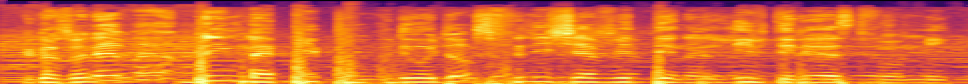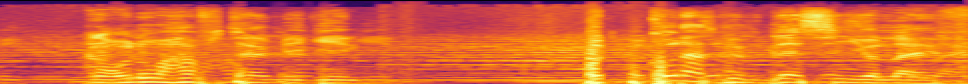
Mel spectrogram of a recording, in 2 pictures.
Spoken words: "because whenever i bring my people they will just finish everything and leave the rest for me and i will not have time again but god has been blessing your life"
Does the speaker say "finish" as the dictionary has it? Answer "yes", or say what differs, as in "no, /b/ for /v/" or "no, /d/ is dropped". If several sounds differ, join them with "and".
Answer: yes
